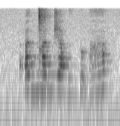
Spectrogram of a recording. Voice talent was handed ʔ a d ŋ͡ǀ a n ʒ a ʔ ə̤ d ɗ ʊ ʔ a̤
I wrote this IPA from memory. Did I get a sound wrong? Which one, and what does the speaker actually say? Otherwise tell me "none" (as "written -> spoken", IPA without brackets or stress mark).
none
